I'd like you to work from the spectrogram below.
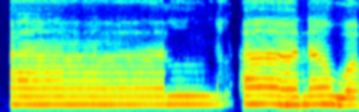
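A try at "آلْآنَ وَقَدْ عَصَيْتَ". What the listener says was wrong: Kurang, kurang. Kurang panjang. Baru 3 ketukan. 4. Al, gitu.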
